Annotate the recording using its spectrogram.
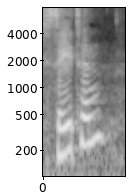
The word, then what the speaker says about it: Zayden: And Zayden would be pronounced something more similar to like Satan.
